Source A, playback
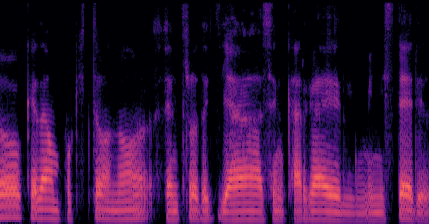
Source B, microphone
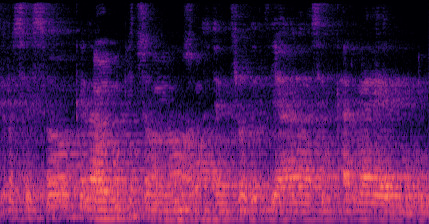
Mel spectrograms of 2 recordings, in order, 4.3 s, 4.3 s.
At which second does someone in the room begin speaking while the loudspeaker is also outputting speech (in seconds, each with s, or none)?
0.9 s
